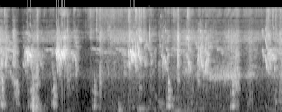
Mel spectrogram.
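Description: A few short bird squawks, mixed with knocks and scrapes of a wooden board being lifted off a nest box.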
